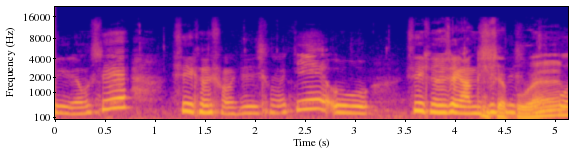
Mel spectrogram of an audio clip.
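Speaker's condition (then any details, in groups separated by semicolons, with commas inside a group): Cerebral palsy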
